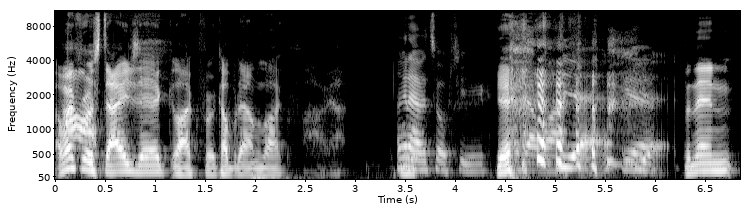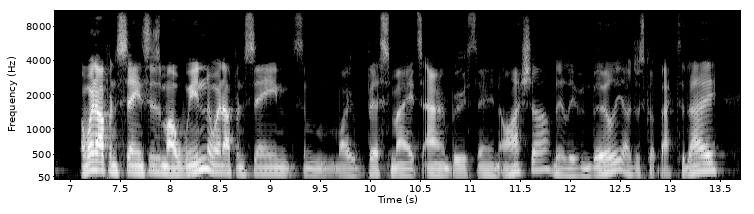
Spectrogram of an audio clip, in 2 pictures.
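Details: Adult male speaker; ordinary conversational speech.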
